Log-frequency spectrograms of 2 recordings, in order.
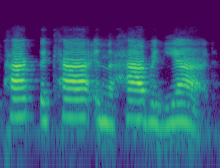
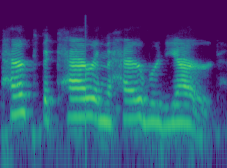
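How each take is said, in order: First: The R sounds are dropped after vowels. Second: The R sounds are pronounced strongly and hard. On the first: The speaker is from New England. "if I was from New England" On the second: The speaker is from Michigan. "when you're from Michigan ... We lean into our R sound like really hard"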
